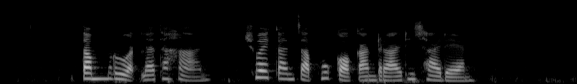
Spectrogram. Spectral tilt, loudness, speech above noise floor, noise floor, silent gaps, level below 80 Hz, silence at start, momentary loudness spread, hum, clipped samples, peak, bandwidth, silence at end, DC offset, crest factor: -5 dB/octave; -31 LUFS; 39 dB; -69 dBFS; none; -78 dBFS; 0.85 s; 13 LU; none; under 0.1%; -10 dBFS; 10.5 kHz; 1.05 s; under 0.1%; 24 dB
